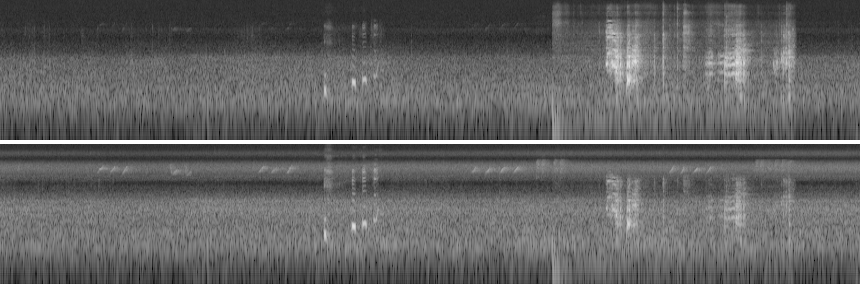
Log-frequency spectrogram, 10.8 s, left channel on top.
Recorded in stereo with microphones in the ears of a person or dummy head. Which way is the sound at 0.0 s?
70° right (ahead or behind).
